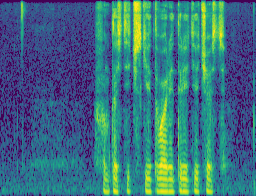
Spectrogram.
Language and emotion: Russian, neutral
